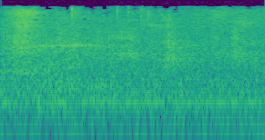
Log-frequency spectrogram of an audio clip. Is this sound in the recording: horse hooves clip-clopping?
yes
